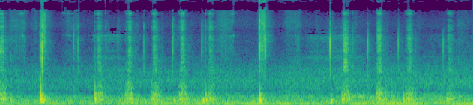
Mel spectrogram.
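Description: A thin paper "Grande Sorte" scratch-off lottery ticket with a latex coating lies flat on a dark fabric shirt, held down by fingertips while a black round plastic or rubber scraper disc scratches off the coating. Repeated dry rubbing and rasping strokes sound, with sharper scrapes standing out over a low, steady rustle.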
